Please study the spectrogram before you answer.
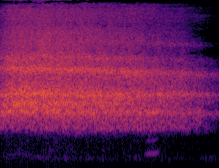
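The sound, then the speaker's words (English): A long breath out through the mouth during a guided breathing exercise: one continuous, soft airy hiss that fades gradually toward the end. “So we're going to start by opening the mouth and you're going to take an inhale. Exhale out the mouth.”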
